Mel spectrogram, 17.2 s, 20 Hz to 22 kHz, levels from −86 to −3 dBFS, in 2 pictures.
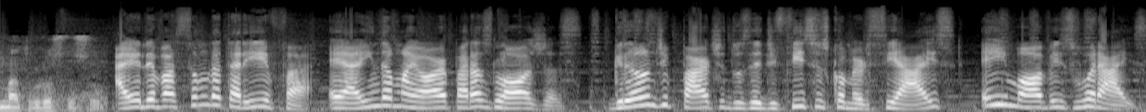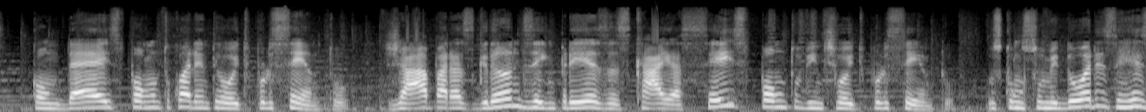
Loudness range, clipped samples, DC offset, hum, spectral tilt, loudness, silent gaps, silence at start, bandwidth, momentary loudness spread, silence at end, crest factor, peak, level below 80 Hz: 4 LU; under 0.1%; under 0.1%; none; -5 dB/octave; -16 LUFS; none; 0 s; 16.5 kHz; 10 LU; 0 s; 16 dB; 0 dBFS; -50 dBFS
